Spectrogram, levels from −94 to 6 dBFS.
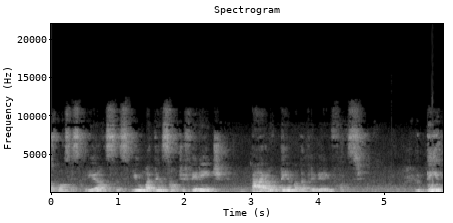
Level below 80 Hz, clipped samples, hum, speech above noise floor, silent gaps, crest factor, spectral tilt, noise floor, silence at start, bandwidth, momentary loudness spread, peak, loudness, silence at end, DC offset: -46 dBFS; under 0.1%; none; 23 dB; none; 16 dB; -7 dB/octave; -38 dBFS; 0 s; 11.5 kHz; 19 LU; 0 dBFS; -17 LUFS; 0 s; under 0.1%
